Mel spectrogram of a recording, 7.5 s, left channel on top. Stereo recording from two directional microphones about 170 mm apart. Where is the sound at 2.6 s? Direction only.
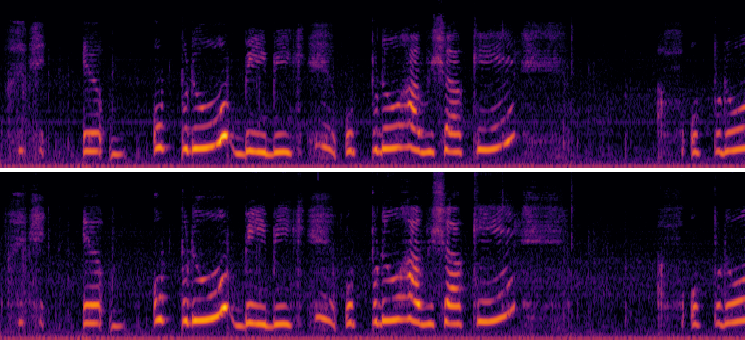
35° right (ahead or behind).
